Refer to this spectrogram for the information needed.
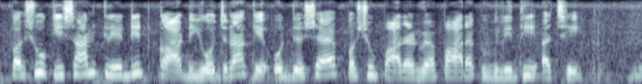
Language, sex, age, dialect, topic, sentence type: Maithili, female, 25-30, Southern/Standard, agriculture, statement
